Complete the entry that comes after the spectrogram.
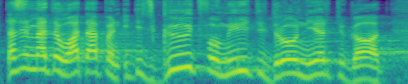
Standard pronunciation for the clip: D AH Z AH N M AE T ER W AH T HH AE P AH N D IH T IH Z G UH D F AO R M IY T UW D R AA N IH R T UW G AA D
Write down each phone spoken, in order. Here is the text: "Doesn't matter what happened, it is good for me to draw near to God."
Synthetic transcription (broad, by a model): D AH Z AH N M AE T ER W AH T HH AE P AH N IH T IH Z G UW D F AO R M IY T UW D R AA N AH R T UW G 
